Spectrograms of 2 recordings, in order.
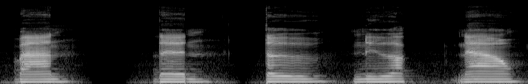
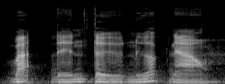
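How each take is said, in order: First: Each word is said flat without its tone. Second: Each word is said with its full tone. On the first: "Let's say each word without the tone" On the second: "Dot, up, down, up, down"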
